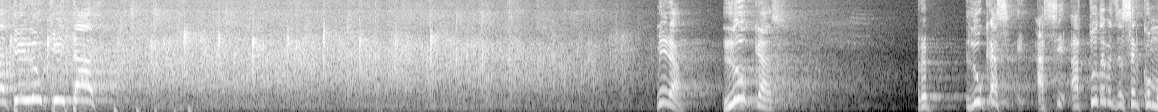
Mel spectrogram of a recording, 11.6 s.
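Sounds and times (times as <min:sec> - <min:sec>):
audience applause: 0:00.0 - 0:06.5
speech: 0:00.5 - 0:01.2, 0:06.6 - 0:07.9, 0:09.2 - 0:11.5.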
